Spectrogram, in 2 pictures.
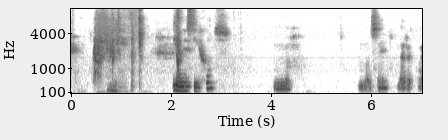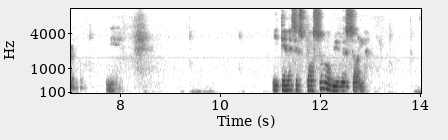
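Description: A woman speaks calmly nearby, in short bursts with pauses.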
